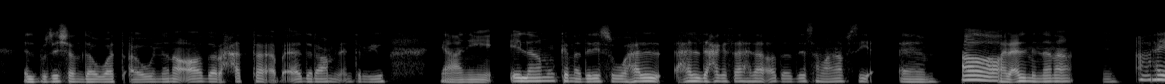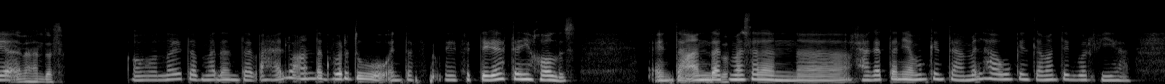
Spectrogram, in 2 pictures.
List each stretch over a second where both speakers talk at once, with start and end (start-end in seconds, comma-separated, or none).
none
